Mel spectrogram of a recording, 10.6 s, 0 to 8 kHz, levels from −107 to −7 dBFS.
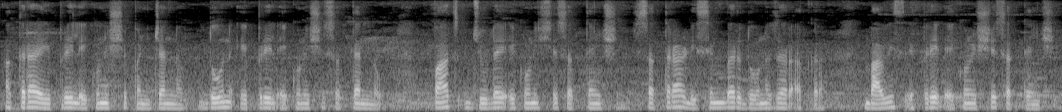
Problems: none marked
